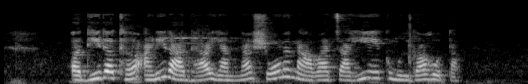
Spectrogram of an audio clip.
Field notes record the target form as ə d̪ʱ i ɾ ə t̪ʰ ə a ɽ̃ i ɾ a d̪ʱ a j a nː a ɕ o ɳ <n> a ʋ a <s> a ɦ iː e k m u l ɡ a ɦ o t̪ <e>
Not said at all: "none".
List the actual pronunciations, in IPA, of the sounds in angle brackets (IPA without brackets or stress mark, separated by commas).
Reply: n, t͡s, a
